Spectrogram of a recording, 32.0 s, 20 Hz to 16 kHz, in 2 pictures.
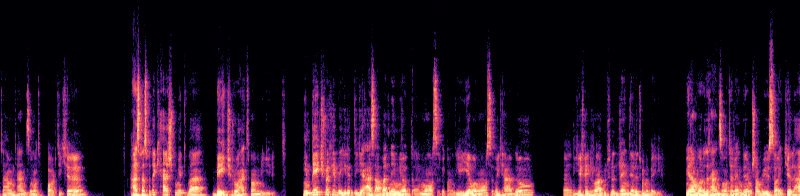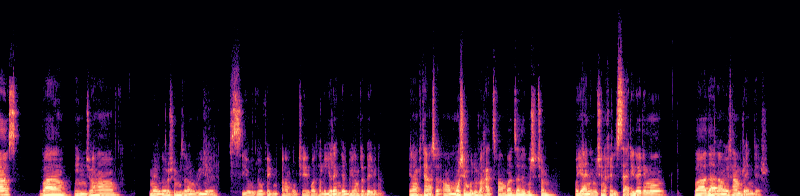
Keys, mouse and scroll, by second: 4.3-13.4 drag, 18.3-21.1 drag.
